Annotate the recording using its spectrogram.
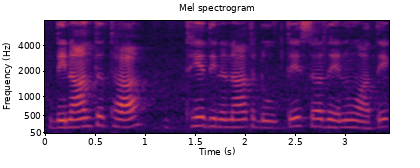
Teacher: यहाँ पर जो दंत्य वर्ण है वो आए हैं द न त थ, द न थ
